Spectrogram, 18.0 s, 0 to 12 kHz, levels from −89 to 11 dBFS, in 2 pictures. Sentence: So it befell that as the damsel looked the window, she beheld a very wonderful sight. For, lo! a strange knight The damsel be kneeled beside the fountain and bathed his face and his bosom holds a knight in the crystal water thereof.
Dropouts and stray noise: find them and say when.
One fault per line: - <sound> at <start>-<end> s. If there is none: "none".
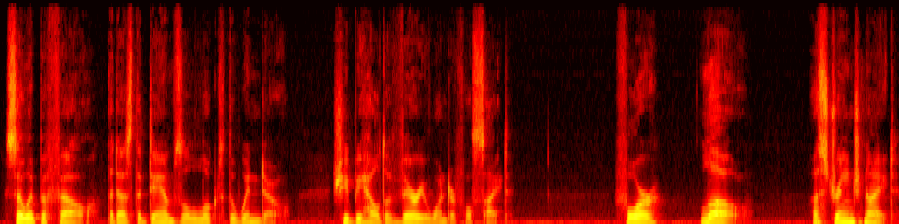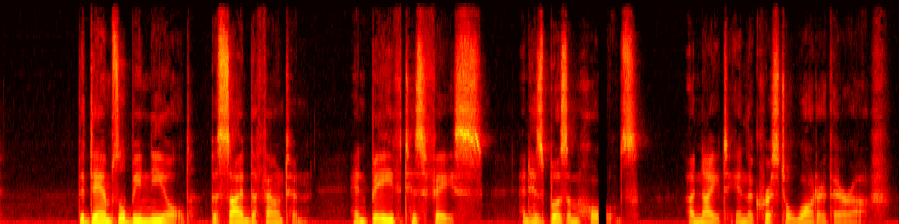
- dropout at 15.0-15.1 s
